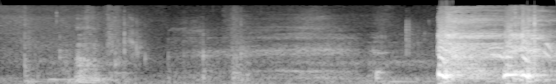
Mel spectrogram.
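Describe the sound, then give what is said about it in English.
Faint background murmur, then a sudden, loud sneeze or cough bursts out near the end, harsh and breathy with a voiced edge. “Cough in your elbow.”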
